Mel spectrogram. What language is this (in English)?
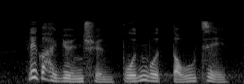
Cantonese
